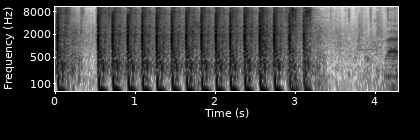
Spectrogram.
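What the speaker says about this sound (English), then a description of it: "Look, they're here, look, he's shooting at you." Rapid automatic gunfire from a shooter video game, a loud steady burst of about twenty evenly spaced shots lasting nearly three seconds, with no talk over it.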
